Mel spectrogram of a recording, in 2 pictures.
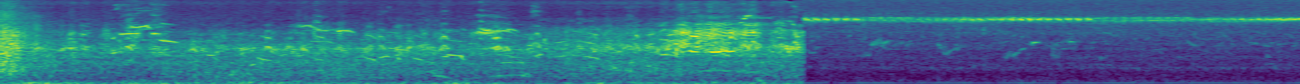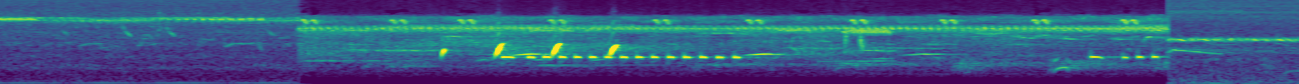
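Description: Birds calling in a string of short outdoor clips that change abruptly about every five seconds. Over a steady high-pitched trill come many short chirps, and about eleven seconds in, a rapid run of repeated notes.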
